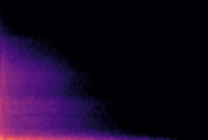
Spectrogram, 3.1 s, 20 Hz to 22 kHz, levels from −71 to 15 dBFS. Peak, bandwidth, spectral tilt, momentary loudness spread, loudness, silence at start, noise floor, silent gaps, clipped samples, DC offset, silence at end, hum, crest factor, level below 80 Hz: 0 dBFS; 17 kHz; -5 dB/octave; 22 LU; -20 LUFS; 0 s; -73 dBFS; none; under 0.1%; under 0.1%; 1.45 s; none; 22 dB; -62 dBFS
